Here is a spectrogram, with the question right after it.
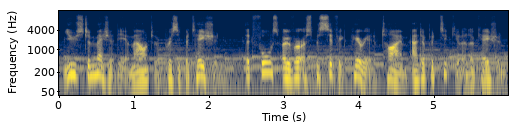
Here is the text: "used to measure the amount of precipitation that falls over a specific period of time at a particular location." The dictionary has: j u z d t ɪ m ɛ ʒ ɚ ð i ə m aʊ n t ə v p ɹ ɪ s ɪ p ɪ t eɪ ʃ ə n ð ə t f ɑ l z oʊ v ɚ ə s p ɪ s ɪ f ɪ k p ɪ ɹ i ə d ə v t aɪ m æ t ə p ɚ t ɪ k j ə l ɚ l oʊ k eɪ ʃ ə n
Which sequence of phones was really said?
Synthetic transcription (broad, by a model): j u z t ɪ m ɛ ʒ ɚ ð i ə m aʊ n t ə v p ɹ ɪ s ɪ p ɪ t eɪ ʃ ə n ð ə t f ɑ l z oʊ v ɚ ə s p ɪ s ɪ f ɪ k p ɪ ɹ i ə d ə v t aɪ m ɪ t ə p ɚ t ɪ k j l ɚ l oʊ k eɪ ʃ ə n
